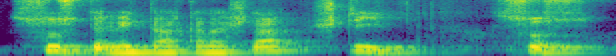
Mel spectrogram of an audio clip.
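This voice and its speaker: A man whose first language is Turkish, teaching basic German phrases during a live stream and repeating each one slowly and carefully. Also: medium pitch, warm tone, roomy sound. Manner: slow, careful repetition of phrases.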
